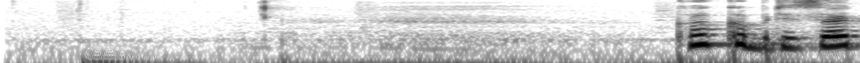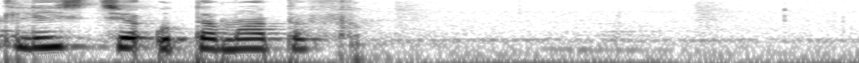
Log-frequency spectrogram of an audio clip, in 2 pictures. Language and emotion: Russian, neutral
